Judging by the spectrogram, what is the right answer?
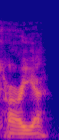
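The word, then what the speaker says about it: Tarja: Tari. T A R T A R J A. A lot of people say Tar, but it's actually pronounced Tia.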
